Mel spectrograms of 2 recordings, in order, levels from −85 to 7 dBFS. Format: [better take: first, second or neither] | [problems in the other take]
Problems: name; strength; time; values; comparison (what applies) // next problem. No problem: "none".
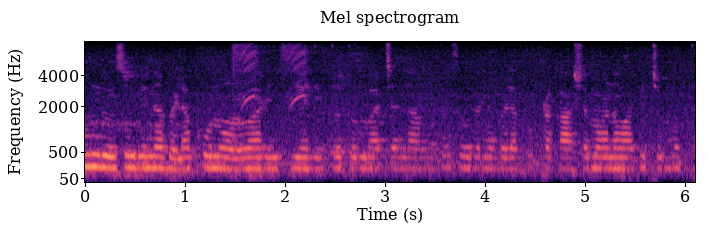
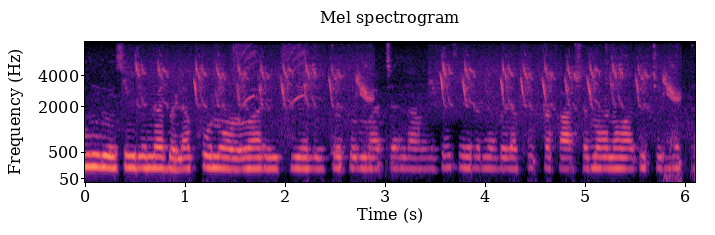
first | noise reduction (neural mask model Resemble Enhance denoiser)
